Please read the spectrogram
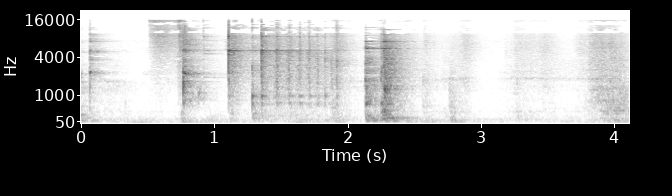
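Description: Metal crown cap levered off a glass beer bottle with a bottle opener: a sharp click, then about a second of metallic ringing clatter as the loose cap drops onto the bar, and another sharp knock about two seconds in.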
